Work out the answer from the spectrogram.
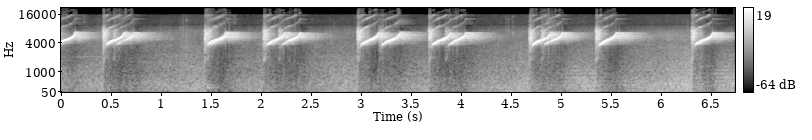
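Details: Five-colour sunbird singing: loud, high, sharp phrases with quick rising sweeps, repeated roughly once a second, over a steady background hiss.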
